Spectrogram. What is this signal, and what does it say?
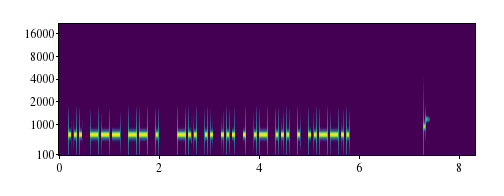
Morse code, heard as a keyed tone, about 22 wpm, 700 Hz. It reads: SOME DISEASE?
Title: Sentences from Top 1500 Words 22wpm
